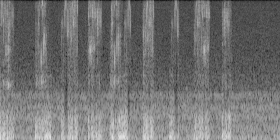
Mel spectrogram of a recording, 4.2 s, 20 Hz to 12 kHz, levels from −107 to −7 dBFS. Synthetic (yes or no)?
no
